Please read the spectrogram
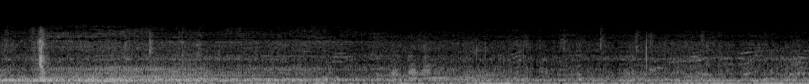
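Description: Steady low drone of a bus engine heard inside the cabin while moving slowly in traffic, with a few sharp clicks.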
